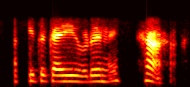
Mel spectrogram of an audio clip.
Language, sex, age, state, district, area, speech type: Marathi, female, 45-60, Maharashtra, Nagpur, urban, conversation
